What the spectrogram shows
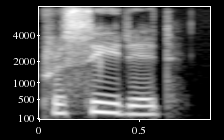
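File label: "proceeded", British English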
